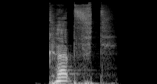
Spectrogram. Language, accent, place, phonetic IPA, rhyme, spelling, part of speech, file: German, Germany, Berlin, [kœp͡ft], -œp͡ft, köpft, verb, De-köpft.ogg
- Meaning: inflection of köpfen: 1. third-person singular present 2. second-person plural present 3. plural imperative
